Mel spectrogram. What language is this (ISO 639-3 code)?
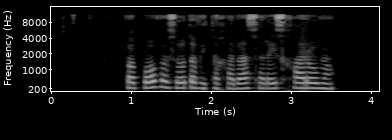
abk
